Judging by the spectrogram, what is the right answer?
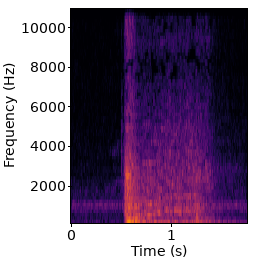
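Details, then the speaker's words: NSU engine with torque converter, cranked after oil hose work to flush oil and check oil pressure: sharp start, then even, steady starter churn with no knocks or grinding; cranks freely, normal cranking. "That sounds happy."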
